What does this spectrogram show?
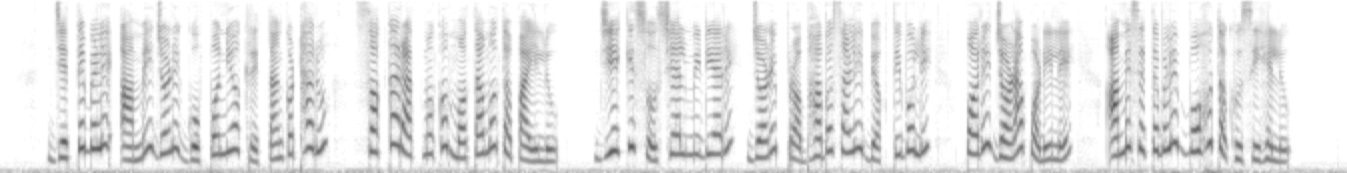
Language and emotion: Odia, happy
